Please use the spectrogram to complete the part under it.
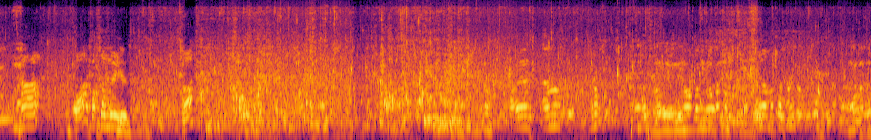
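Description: A shallow river flows and splashes.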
